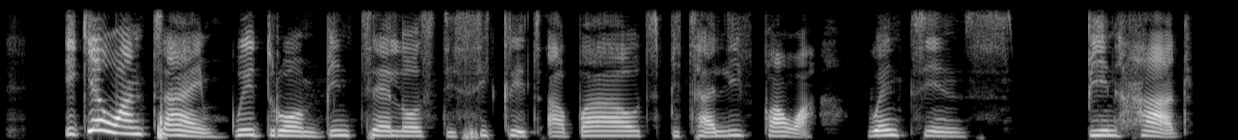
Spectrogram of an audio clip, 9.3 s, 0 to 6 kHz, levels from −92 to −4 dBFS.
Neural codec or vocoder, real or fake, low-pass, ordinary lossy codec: none; real; 5.4 kHz; none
